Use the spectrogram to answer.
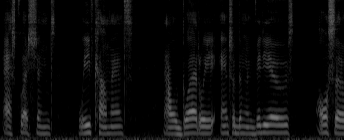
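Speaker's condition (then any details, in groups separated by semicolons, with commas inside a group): Cerebral palsy; has had speech therapy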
